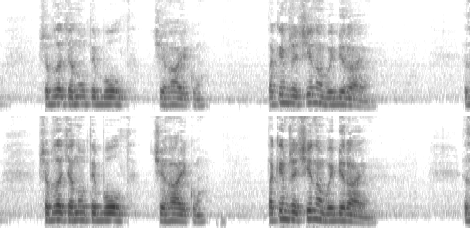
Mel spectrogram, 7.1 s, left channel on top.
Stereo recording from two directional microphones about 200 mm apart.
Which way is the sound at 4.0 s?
40° right (ahead or behind).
